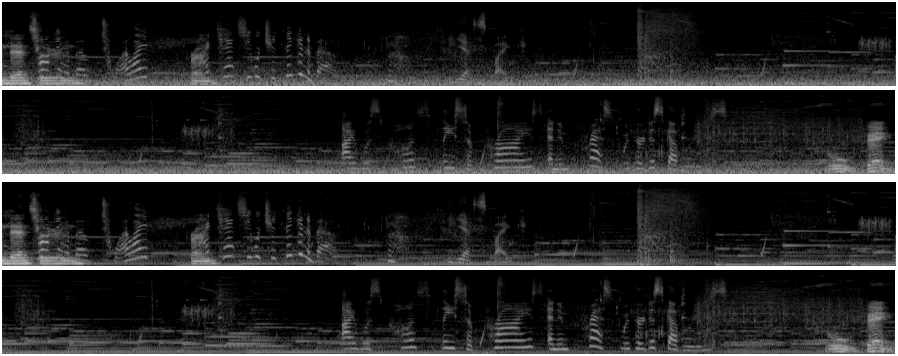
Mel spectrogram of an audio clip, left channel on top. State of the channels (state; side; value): noise; left; rumble, 2 dB below the sound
